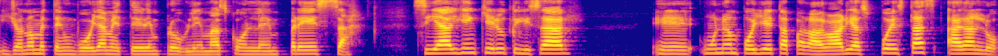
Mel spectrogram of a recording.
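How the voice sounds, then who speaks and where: Against a quiet background, a woman talks at a fairly slow pace with ordinary pitch variation. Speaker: beauty product demonstrator. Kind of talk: tutorial. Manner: casual, chatty. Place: bathroom. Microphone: phone near.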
